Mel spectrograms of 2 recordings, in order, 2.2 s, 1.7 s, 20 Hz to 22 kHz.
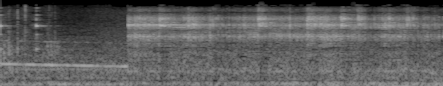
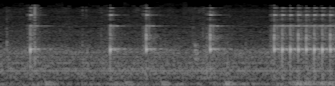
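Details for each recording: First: Atari Falcon 060 with a newly fitted small internal speaker playing a demo: tinny, harsh playback with a crackly buzz over the highs; the speaker is overloaded and distorting. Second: Atari Falcon 060 with newly fitted 5-watt internal speaker under test; clean, high-pitched beeps, single chirps then a quick pulsing run, slightly thin and tinny: normal speaker beep.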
